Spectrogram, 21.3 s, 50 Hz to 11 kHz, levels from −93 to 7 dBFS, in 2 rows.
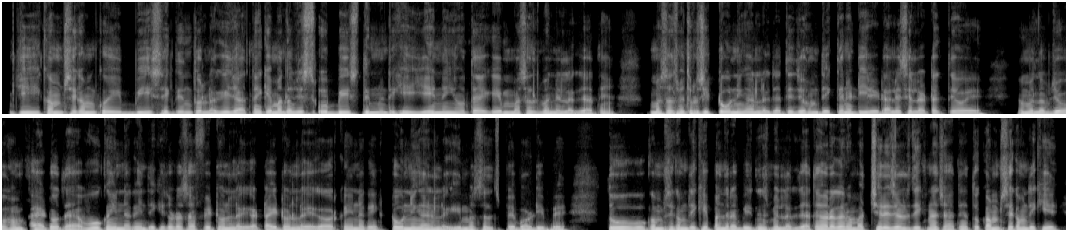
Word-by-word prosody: जी, 120 -2 +2
कम 100 -2 +1
से 110 - -2
कम 115 0 +2
कोई 110 -3 +1
20-1 105 +6 -1
दिन 105 -1 -3
तो - - -1
लग 85 +1 -1
ही 100 - +3
जाते 90 0 -1
हैं, 95 - 0
कि 105 - +2
मतलब 110 +2 +2
जिस 105 0 -2
अ, - - +3
20 120 +7 +1
दिन 135 -3 +4
में 125 -1 +1
देखिए 125 -1 0
ये 100 +6 +1
नहीं 130 +1 +2
होता 115 -2 -3
है 100 -2 -3
कि 95 -1 -1
मसल्स 90 +3 -2
बनने 85 -2 +1
लग 80 0 -2
जाते - - -3
हैं। - - -6 0.4
मसल्स 130 +6 +2
में 160 - +2
थोड़ी-सी 155 -4 +2
टोनिंग 115 -1 +3
आने 90 -3 0
लग 85 0 -1
जाती 80 +4 -2
है। 95 - -3
जो 105 - +2
हम 95 -2 +1
देखते 95 +3 -2
हैं 120 - +3
ना 115 - +1
ढीले-ढाले 95 -1 0
से 100 - -4
लटकते 90 +2 -4
हुए, 85 -2 -2 0.4
मतलब 95 -1 +1
जो 95 -1 +3
हम 90 -2 +1
फैट 95 +1 -1
होता 85 -3 +1
है, 85 - -2
वो 110 +3 +2
कहीं 110 -2 +2
न 105 -1 +1
कहीं 105 0 0
देखिए 95 +1 -4
थोड़ा-सा 95 0 -1
फिट 95 +2 -4
होने 90 -1 +2
लगेगा, 90 -1 -2
टाइट 95 +1 -1
होने 90 0 +2
लगेगा। 90 0 0
और 90 0 -2
कहीं 90 - 0
न 90 0 0
कहीं 95 -2 -2
टोनिंग 105 0 +4
आने 85 -1 +2
लगी 80 - -1
है 85 - +1
मसल्स 80 0 -4
पे, 85 - +1
बॉडी 80 -1 0
पे। - - 0 0.4
तो 120 - +4 0.2
वो 125 0 +1
कम 120 -1 +3
से 120 - -1
कम 110 -2 +3
देखिए 105 +2 0
15-20 90 -1 +1
दिन 90 - 0
इसमें 95 0 0
लग 85 0 -1
जाते 85 +2 -1
हैं। 100 - +4
और 95 - +3
अगर 110 +4 +2
हम 115 - +1
अच्छे 125 +5 -1
रिज़ल्ट 95 -6 +2
देखना 85 0 -1
चाहते 80 +1 -4
हैं, 85 - -1
तो - - -2
कम 100 -1 +1
से 110 - +2
कम 105 0 +1
देखिए 100 0 0
95 Hz, 290 wpm, -20 LUFS, 90-110 Hz, 0.4 s, दिन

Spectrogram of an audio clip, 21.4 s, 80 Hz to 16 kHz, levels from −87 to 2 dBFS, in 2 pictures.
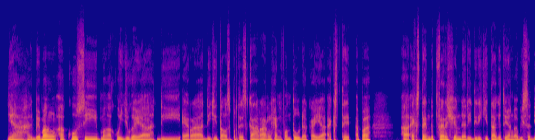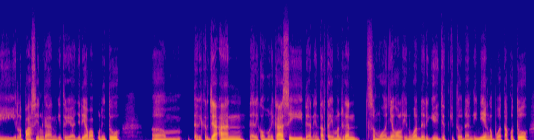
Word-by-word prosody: Iya, 95 -1 0
memang 175 +9 +5
aku 155 +6 0
sih 170 -2 +1
mengakui 100 0 -1
juga 100 +2 0
ya. 80 -4 0
Di 80 -1 -4
era 85 -1 -1
digital 85 -1 -3
seperti 85 +1 -4
sekarang 90 +11 -1
handphone 95 -3 -3
tuh 105 -1 -1
udah 85 - 0
kayak 80 0 -3
exte 95 -1 -5
apa 70 +1 +1 0.6
e - - -7 0.2
extended 115 -2 +2
version 110 -2 +3
dari 95 0 0
diri 95 0 0
kita 100 -1 -1
gitu 90 -1 -3
yang 85 - -1
enggak 80 0 -3
bisa 85 +2 -4
dilepasin 85 +3 -1
kan, 85 -1 -1
gitu 85 0 -5
ya. 80 - -1
Jadi 85 +3 -4
apapun 95 -1 0
itu 120 +8 +4 0.7
mmm, 95 -2 0 0.2
dari 85 -1 -3
kerjaan, 120 +5 +4
dari 85 -1 -3
komunikasi 110 +5 +3
dan 90 -2 -1
entertainment 90 +6 -1
kan 135 -5 +3 0.2
semuanya 100 +4 0
all 95 -3 0
in 95 0 -3
one 115 +3 +2
dari 95 -4 +1
gadget 85 0 -3
gitu. 80 -1 -6
Dan 80 0 -2
ini 135 +6 +4
yang 110 - 0
ngebuat 90 -1 -3
aku 110 0 -3
tuh, 155 +2 +7
95 Hz, 155 wpm, -24 LUFS, 85-110 Hz, 0.7 s, tuh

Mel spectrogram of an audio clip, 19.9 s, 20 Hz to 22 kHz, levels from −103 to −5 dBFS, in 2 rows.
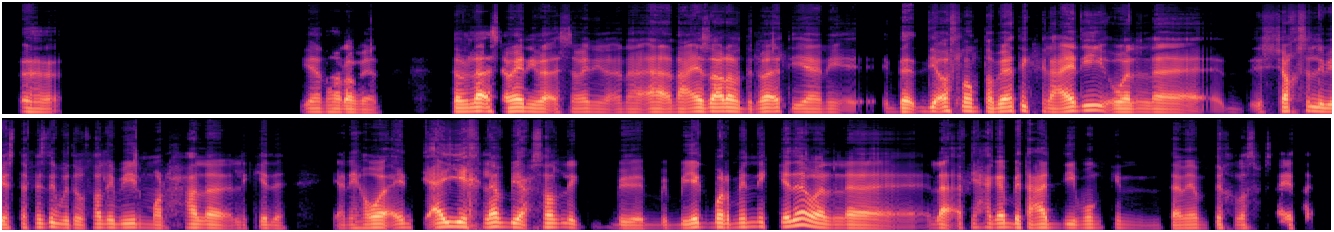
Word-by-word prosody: أها. 115 -3 -5 1.8
يا 120 0 -5
نهار 115 -1 -1
ابيض! 100 -4 -7 0.5
طَب 125 - +4
لأ 140 +2 +8
ثواني 130 0 +4
بقى، 120 - 0
ثواني 115 -1 -9
بقي، 105 0 -12
أنا 110 +1 -3
أنا 115 +1 -5
عايز 130 +4 +2
أعرف 135 -1 +7
دلوقتي 125 +2 0
يعني 115 - -6 0.2
ده 125 - +2
دي 135 +3 -1
أصلًا 145 0 +3
طبيعتِك 140 +4 +2
في - - -29
العادي، 145 +8 +3
والّا 110 -2 -1 0.3
الشخص 140 +6 -2
اللي 140 -3 +1
بيستفزِّك 125 +5 -3
بتوصلي 125 +1 -4
بيه 130 +1 -2
لمرحلة 120 -2 -4
لكده؟ 105 0 -10 0.3
يعني 110 +1 -12
هو 125 +2 +5
أنتِ 130 0 -2
أي 155 +2 +6
خلاف 150 +2 +3
بيحصل 140 -1 +1
لِك 130 -4 -5 0.2
ب 110 - -10 0.4
بيكبر 140 +3 +2
منِك 145 +2 -5
كده، 190 +7 +5
والّا 115 -5 -1
لأ - - -2
في 135 - -15
حاجات 135 +1 0
بتعدّي 125 -2 -2
ممكن 115 -4 -12
تمام 110 +1 -5
تخلص 110 -1 -9
في - - -39
ساعتها؟ - - -11
125 Hz, 155 wpm, -25 LUFS, 115-135 Hz, 1.8 s, لأ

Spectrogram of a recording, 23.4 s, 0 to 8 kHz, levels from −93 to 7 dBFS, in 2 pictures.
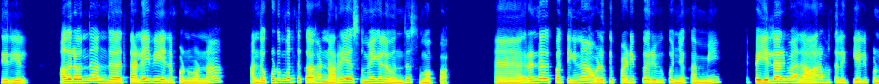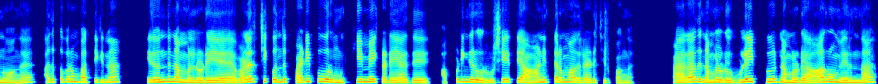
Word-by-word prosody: Serial. 195 -2 -1 0.5
அதில 245 +1 +6
வந்து, 275 +4 +2
அந்த 225 -2 +2 0.3
தலைவி 250 +5 +3
என்ன 220 - 0
பண்ணுவான்னா, 185 +2 -2 0.5
அந்த 205 0 +1
குடும்பத்துக்காக 245 -5 +2 0.2
நிறைய 220 +7 +3 0.2
சுமைகள 230 +1 +2
வந்து 190 +5 -2
சுமப்பா. 195 0 -3 0.9
அ - - +1 0.2
2வது 270 +4 +4
பார்த்தீங்கன்னா, 225 +3 0
அவளுக்கு 210 0 -1
படிப்பறிவு 215 -1 0
கொஞ்சம் 195 -1 -2
கம்மி. 190 +2 -2 0.5
இப்ப 210 +2 -1
எல்லாருமே 250 +2 +3
அத 210 - +1 0.2
ஆரம்பத்தில 220 -2 -1
கேலி 215 +2 0
பண்ணுவாங்க. 180 -3 -3 0.3
அதுக்கப்புறம் 235 +4 -3
பார்த்தீங்கன்னா 215 +1 -2 0.5
இது 210 - +1
வந்து 235 +3 +2
நம்மளுடைய, 195 -2 +1 0.3
வளர்ச்சிக்கு 255 +3 -1
வந்து 225 +3 0
படிப்பு 265 +6 -1
ஒரு 230 - +3
முக்கியமே 235 +6 0
கிடையாது. 190 -1 0 0.4
அப்படிங்கிற 235 +2 -1
ஒரு 185 - -4
விஷயத்தை 225 +3 -2 0.2
ஆணித்தரமா 215 +1 0
அதுல 185 -2 -2
அடிச்சிருப்பாங்க. 180 -2 -8 0.7
அதாவது 230 +5 +2
நம்மளோட 205 0 +1 0.2
உழைப்பு, 250 +1 +1 0.2
நம்மளுடைய 195 -1 +1
ஆர்வம் 225 +1 +2
இருந்தா, 190 +1 0
215 Hz, 125 wpm, -23 LUFS, 195-235 Hz, 0.9 s, அதில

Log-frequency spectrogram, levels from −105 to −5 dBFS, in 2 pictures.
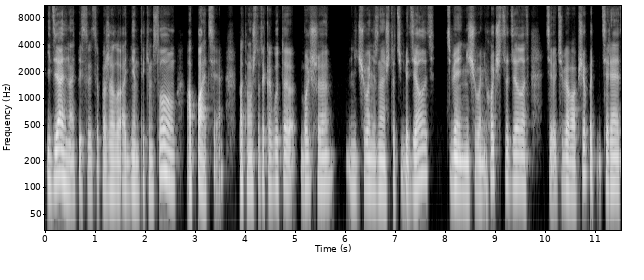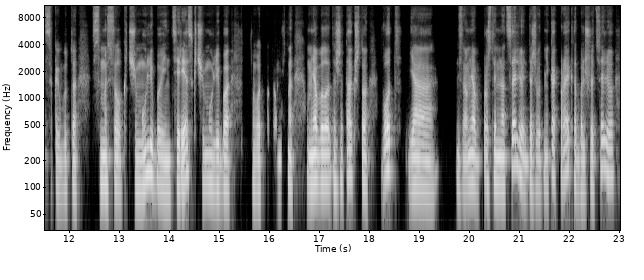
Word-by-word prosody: идеально 120 -3 +5
описывается 100 0 -6
пожалуй 100 0 0
1 100 -1 -1 0.3
словом- 130 -1 +2 0.2
апатия. 105 0 +2 0.3
Потому 105 0 -1
что 105 +1 -7
ты 115 - -1
как 110 -1 -3
будто 110 0 0
больше 110 +1 -1 0.3
ничего 105 +1 -1
не 100 -1 0
знаешь 100 0 +1
что 110 - -6
тебе 95 - -3
делать, 120 +8 +1 0.2
тебе 105 -2 +4
ничего 95 +1 +1
не 95 - -3
хочется 125 -1 -1
делать, 110 -1 +1 0.3
те - - -4
у - - -2
тебя 105 -1 +1
вообще 95 +9 +1 0.3
теряется 110 - +1 0.8
смысл 110 -2 -1
к - - -11
чему-либо, 110 +1 +1
интерес 100 +6 +3
к - - -9
чему-либо. 105 -2 +1 0.4
Вот, 100 0 -3
потому 100 +1 -10
что, 110 -1 -3 0.2
у - - -8
меня 115 +2 +7
было 115 +1 +5
даже 115 0 -4
так, 65 +1 0
что - - 0 0.2
вот 155 +4 +1
я 105 0 +2 0.4
не 110 - -6
знаю, 100 +2 -3
у - - 0
меня 115 -1 +3
просто 110 +4 -2 0.2
целью, 140 - +1
даже 105 -1 -3
не 110 - -5
как - - -2
проект, - - -1
а - - +2
большой 100 +2 -3
целью 135 +2 -1
105 Hz, 150 wpm, -25 LUFS, 100-115 Hz, 0.8 s, меня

